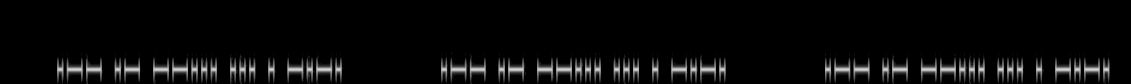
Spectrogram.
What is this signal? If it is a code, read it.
Morse code, heard as a keyed tone, about 25 wpm, 700 Hz. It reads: WA7SEC WA7SEC WA7SEC
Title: USA Call Signs - 6 Characters - Repeated 3x - 25wpm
